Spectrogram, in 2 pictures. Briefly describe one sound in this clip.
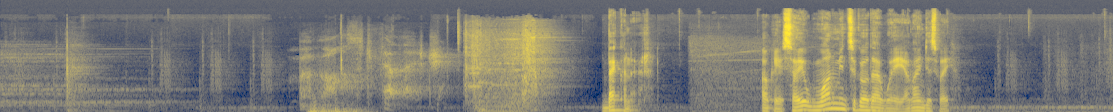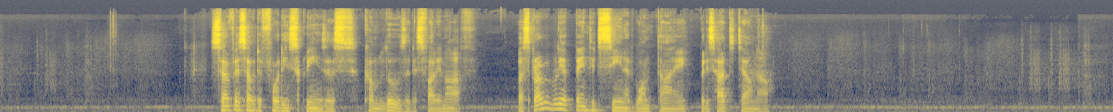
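Footsteps creak slowly on wooden floorboards.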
